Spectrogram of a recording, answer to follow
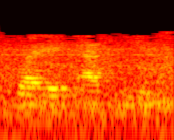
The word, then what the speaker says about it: Pleiades: First one is the currency that Pleiades, the star system, Pleiades, yes. could also be pronounced play at ease.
